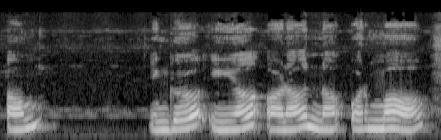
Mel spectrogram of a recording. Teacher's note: नासिक यानी मुख और नासिका की मदद से अम, इंग, इय, अण, न और म वर्ण का उच्चारण जो है वो होता है।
